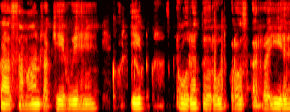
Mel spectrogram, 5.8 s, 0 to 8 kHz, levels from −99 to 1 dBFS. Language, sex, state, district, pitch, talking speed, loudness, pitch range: Hindi, male, Bihar, Jamui, 115 Hz, 125 wpm, -31 LUFS, 115-120 Hz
